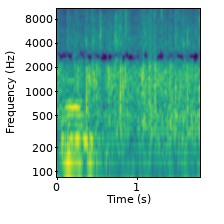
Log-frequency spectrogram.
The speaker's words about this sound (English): Go for it if you want to give it a clap.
